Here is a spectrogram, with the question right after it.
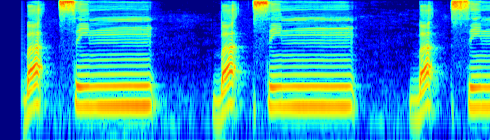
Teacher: نون کو پڑھتے ہوئے زبان تالو سے لگا کر پڑھوں گا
